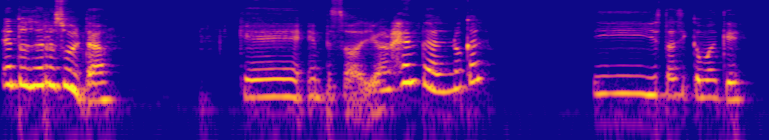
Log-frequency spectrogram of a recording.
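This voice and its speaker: A young woman with a Mexican accent recounts an anecdote in a casual monologue. Her voice sits somewhat high, and she talks in a chatty, meandering way, leaning on fillers and acting out what others said. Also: lively intonation, normal speed, a bit bright. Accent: Mexican Spanish. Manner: chatty, leans on fillers, acts out quotes. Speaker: student.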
